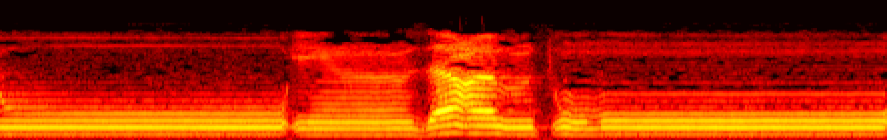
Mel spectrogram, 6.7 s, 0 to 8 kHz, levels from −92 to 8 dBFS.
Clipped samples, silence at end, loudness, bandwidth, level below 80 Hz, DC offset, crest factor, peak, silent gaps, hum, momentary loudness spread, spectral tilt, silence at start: under 0.1%; 0 s; -23 LUFS; 4.1 kHz; -70 dBFS; under 0.1%; 18 dB; -4 dBFS; none; none; 9 LU; -11 dB/octave; 0 s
